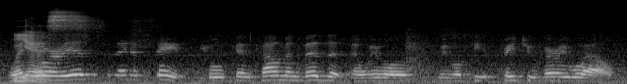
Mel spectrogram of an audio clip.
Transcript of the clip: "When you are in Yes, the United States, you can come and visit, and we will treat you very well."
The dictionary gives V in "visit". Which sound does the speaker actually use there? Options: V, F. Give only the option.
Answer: V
